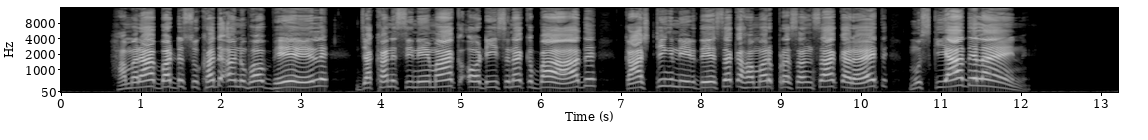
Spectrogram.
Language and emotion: Maithili, happy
